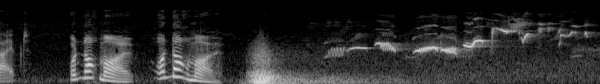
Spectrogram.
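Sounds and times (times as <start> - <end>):
speech: 0.0 - 2.3
Eurasian blackbird song: 3.1 - 5.9.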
